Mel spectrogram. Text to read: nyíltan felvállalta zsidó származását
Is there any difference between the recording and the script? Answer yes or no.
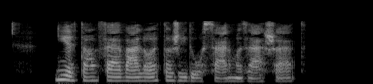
no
